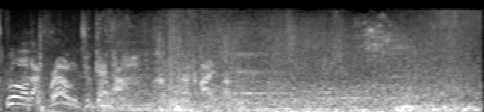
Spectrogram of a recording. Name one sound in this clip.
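A large beast charges and crashes heavily into the ground.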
